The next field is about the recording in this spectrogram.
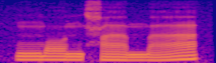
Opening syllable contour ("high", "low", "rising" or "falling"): low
